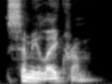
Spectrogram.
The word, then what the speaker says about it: Simulacrum: It's spelled S-I-M-U-L-A-C-R-U-M. Simulacrum.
